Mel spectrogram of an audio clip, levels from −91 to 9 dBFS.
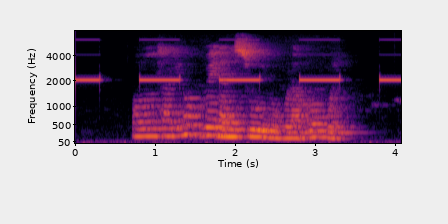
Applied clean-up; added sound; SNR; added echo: none; Alarm; 5 dB; reverberation time 0.6 s.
